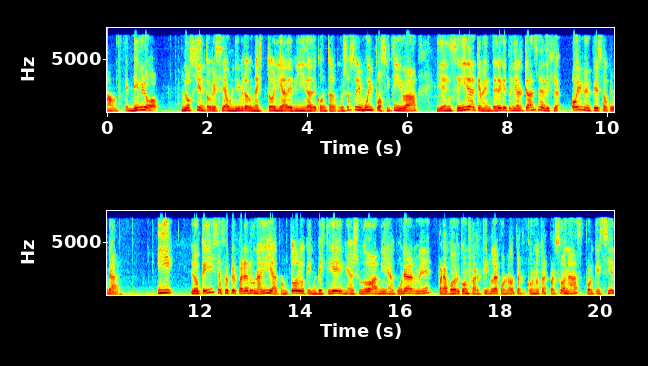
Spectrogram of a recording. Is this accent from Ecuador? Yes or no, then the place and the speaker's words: no; Patagonia, Argentina; no sé si es porque soy de la Patagonia o qué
